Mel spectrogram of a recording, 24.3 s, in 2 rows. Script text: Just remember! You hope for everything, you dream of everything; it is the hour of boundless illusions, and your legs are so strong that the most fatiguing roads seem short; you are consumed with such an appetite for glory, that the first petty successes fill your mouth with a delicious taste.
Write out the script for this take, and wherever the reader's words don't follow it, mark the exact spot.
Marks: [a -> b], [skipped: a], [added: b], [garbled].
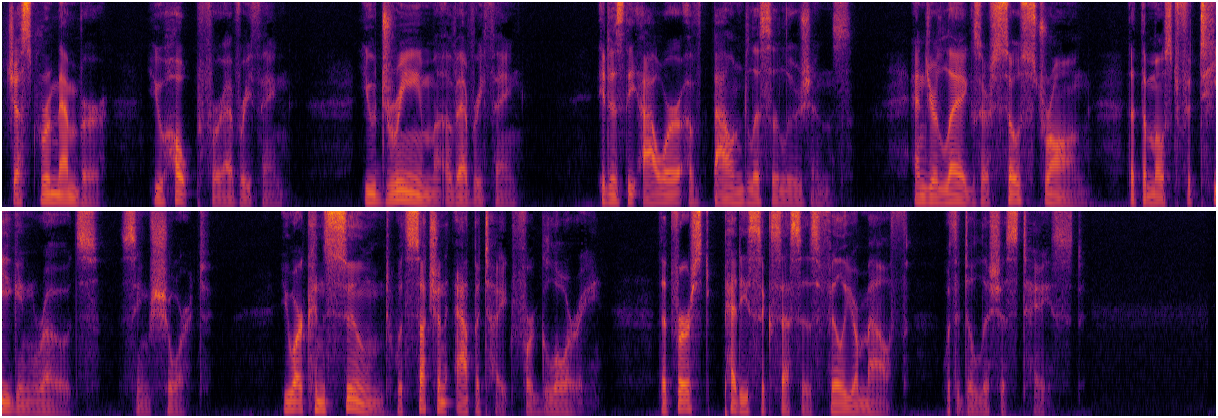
Just remember! You hope for everything, you dream of everything; it is the hour of boundless illusions, and your legs are so strong that the most fatiguing roads seem short; you are consumed with such an appetite for glory, that [skipped: the] first petty successes fill your mouth with a delicious taste.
